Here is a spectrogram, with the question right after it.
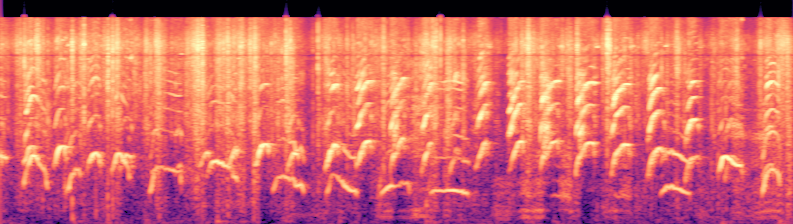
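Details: Eight American Bulldog and Siberian Husky puppies yelping and whining together, a busy chorus of short arched squeals and higher whistled whines, overlapping almost continuously with brief pauses.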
